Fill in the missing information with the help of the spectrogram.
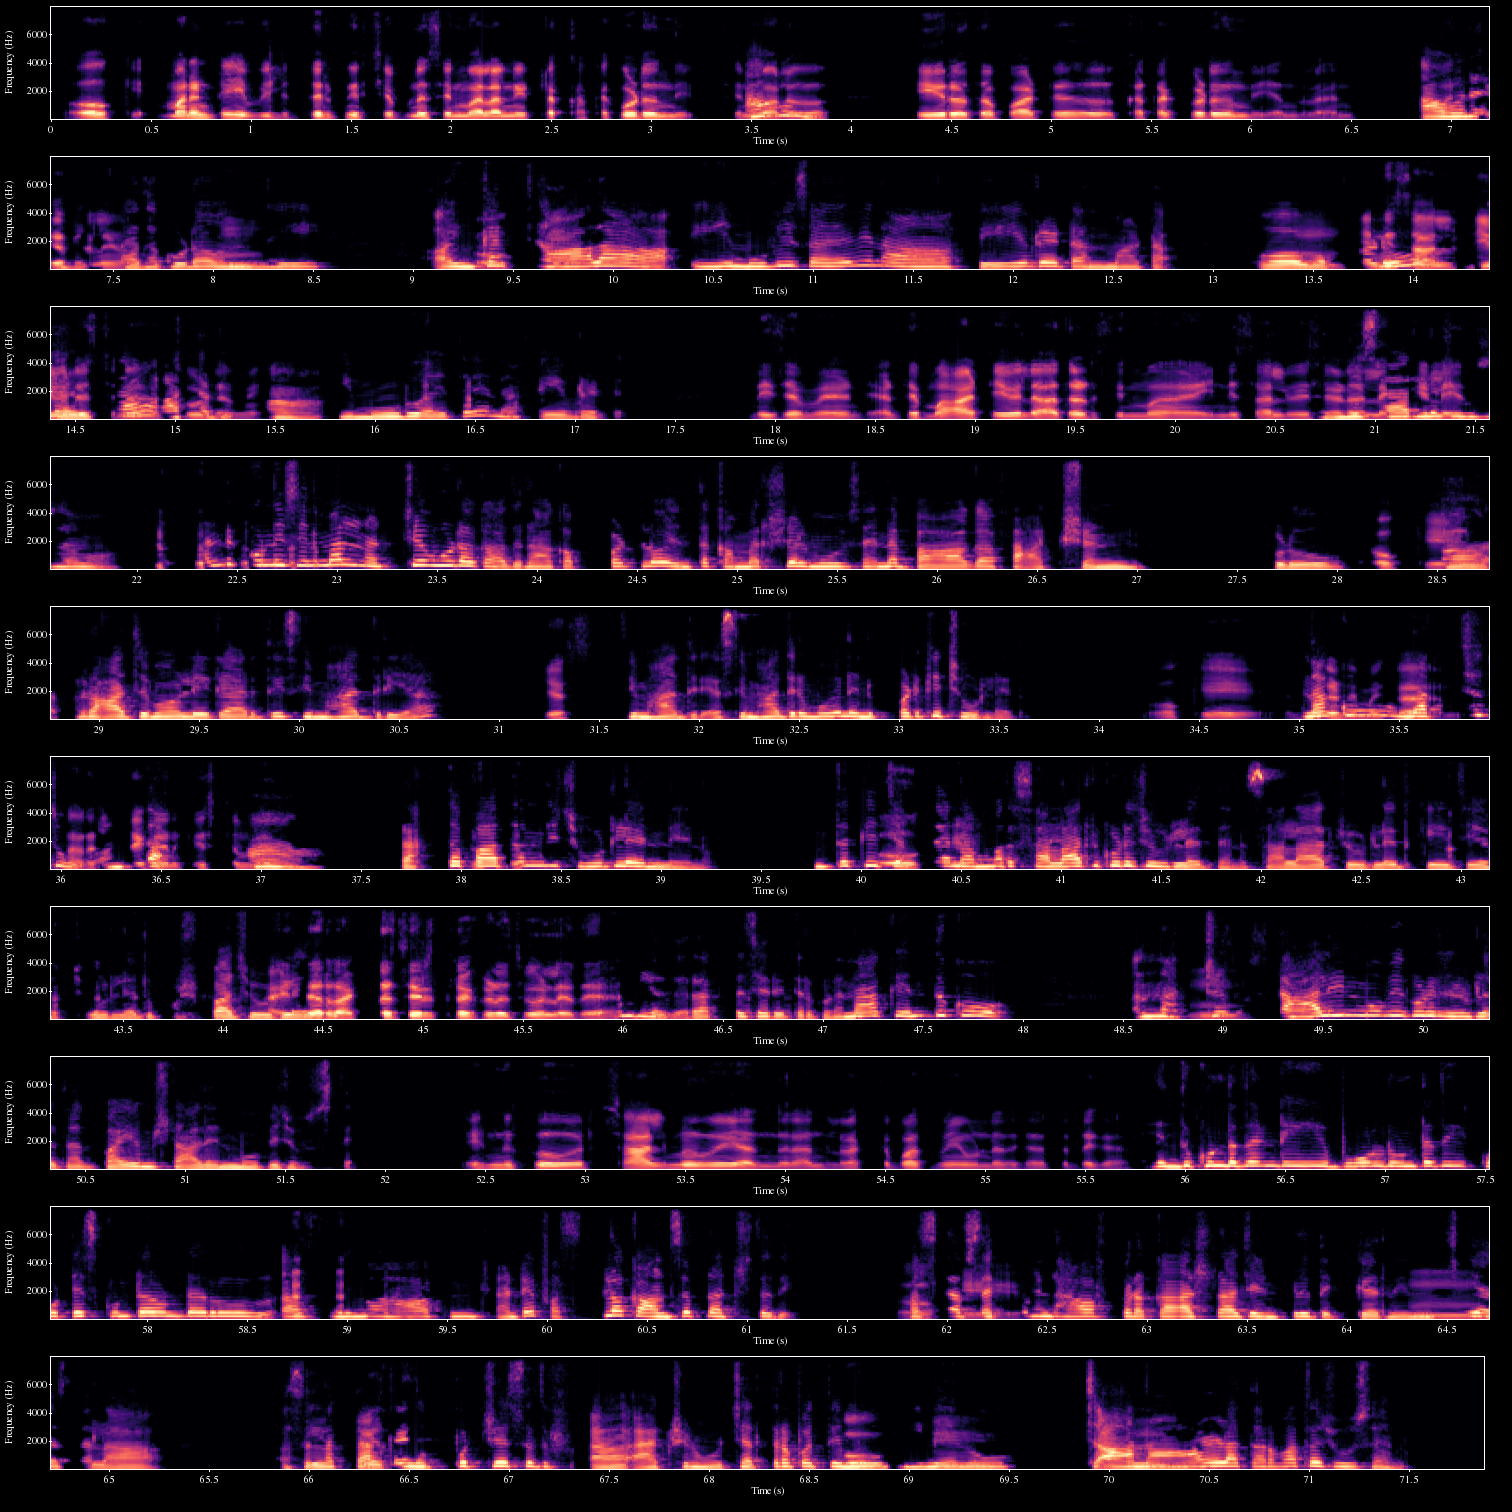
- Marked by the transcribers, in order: in English: "హీరోతో"; in English: "ఫేవరెట్"; chuckle; laugh; in English: "కమర్షియల్ మూవీస్"; in English: "ఫ్యాక్షన్"; in English: "ఎస్"; in English: "మూవీ"; chuckle; laugh; laugh; in English: "మూవీ"; in English: "మూవీ"; in English: "మూవీ"; laugh; in English: "హాఫ్"; in English: "ఫస్ట్‌లో కాన్సెప్ట్"; in English: "ఫస్ట్ ఆఫ్ సెకండ్ హాఫ్"; in English: "ఎంట్రీ"; in English: "ఎస్"; in English: "యాక్షన్ మూవీ"; in English: "మూవీ"
- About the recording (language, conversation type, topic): Telugu, podcast, కాలక్రమంలో సినిమాల పట్ల మీ అభిరుచి ఎలా మారింది?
